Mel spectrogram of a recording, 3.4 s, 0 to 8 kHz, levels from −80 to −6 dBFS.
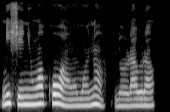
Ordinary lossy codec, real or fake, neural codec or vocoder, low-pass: none; real; none; none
